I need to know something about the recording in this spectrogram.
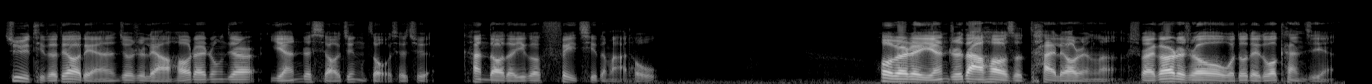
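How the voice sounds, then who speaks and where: A man's voice: fairly low pitch, normal speed, clear, resonant tone, no echo, muffled recording. A man narrating his fishing vlog in a dry, joking tone. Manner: wry, joking, deadpan asides. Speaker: fishing vlogger. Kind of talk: humorous voice-over narration.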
